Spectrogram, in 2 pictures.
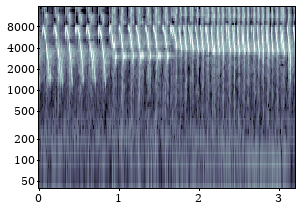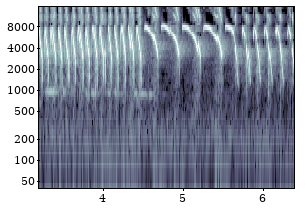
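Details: Canary singing a dense, fast trill of high sliding notes that speeds into a rapid rattle and ends in slower looping downward whistles, meant as a master recording for training other birds.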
